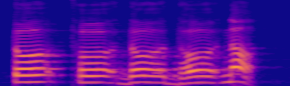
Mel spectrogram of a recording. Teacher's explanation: आप देखेंगे बिना दांत को स्पर्श किए जीभ यह वर्ण उच्चारित नहीं हो सकते हैं, तो इन्हें हम क्या कहते हैं, दंत वर्ण।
